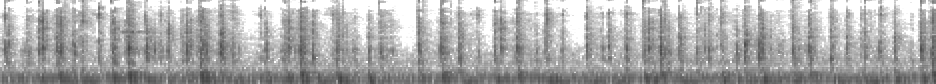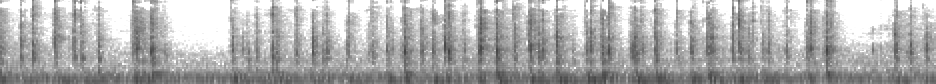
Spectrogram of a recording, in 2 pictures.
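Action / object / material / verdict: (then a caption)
tap / plastic membrane computer keyboard / plastic / none. Fast typing with the fingertips of both hands on a black plastic backlit RGB membrane keyboard resting on a wooden desk. A dense, steady stream of short, dull plastic key clicks and soft thumps, each dying away almost at once, with brief pauses near the middle and end.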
